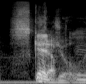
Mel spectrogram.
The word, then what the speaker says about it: schedule: greek and typically speaking a lot of greek loan words that begin with uh s c h like the word school um are pronounced sk schedule in this case whereas it's words like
